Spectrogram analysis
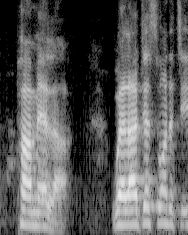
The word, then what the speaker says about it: Pamela: Oh, we'd say Pamela, but in Jamaica, we would say Pamela. Well, I just wanted to introduce Pamela Rowena, and Joanne.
